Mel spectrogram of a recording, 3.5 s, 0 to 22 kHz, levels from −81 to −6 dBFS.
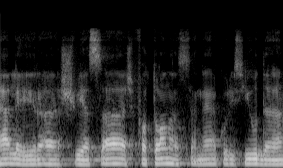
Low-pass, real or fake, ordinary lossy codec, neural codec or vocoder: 10.8 kHz; real; Opus, 24 kbps; none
